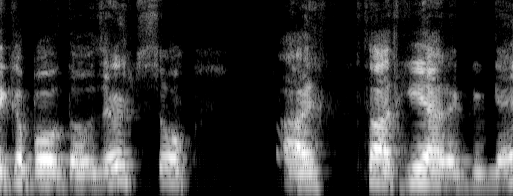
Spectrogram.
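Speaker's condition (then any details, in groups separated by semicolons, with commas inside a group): Cerebral palsy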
